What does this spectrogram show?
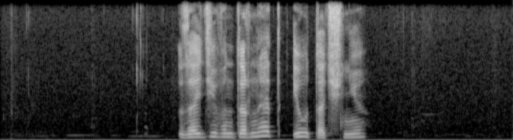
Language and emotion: Russian, neutral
